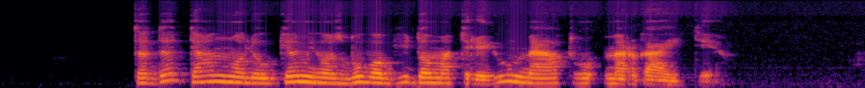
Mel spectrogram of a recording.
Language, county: Lithuanian, Alytus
